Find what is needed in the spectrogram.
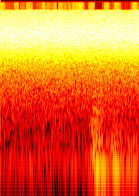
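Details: Tinnitus masker noise played in both ears from a tinnitus-masking application, with the volume set to about twice the perceived loudness of the listener's tinnitus as an initial masking level.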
